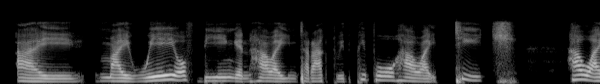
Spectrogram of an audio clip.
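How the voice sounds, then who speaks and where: Very slow speech with ordinary pitch variation, in a dry, close sound with no echo. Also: woman. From Kenya. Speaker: conference speaker. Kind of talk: conference talk. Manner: hesitant, many fillers.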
